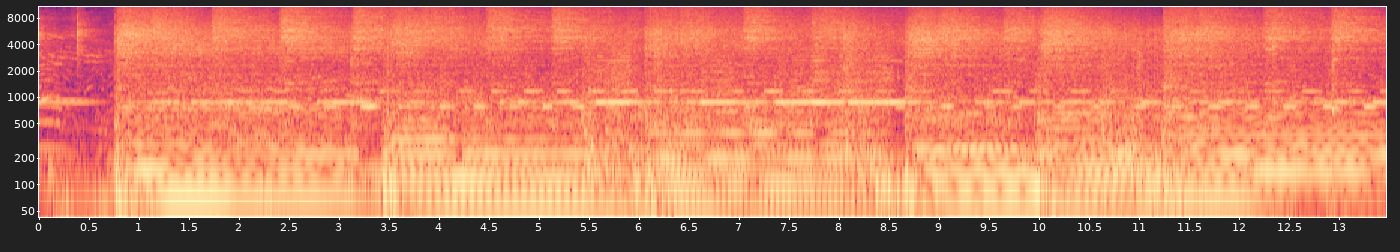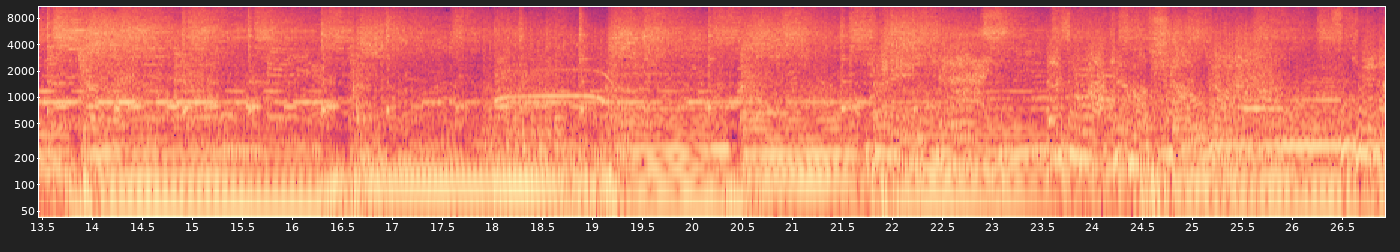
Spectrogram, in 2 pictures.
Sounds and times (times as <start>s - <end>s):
Rock and roll: 0.0s - 26.9s.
